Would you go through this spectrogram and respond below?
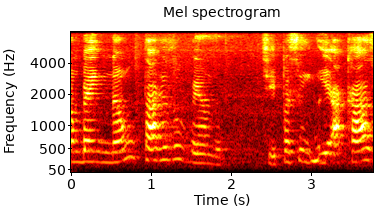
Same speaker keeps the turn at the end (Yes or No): Yes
